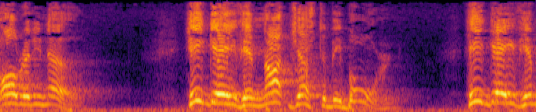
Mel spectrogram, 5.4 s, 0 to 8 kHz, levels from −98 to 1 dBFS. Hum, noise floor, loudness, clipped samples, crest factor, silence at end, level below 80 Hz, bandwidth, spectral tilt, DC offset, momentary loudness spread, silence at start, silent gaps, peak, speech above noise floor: none; -45 dBFS; -13 LUFS; under 0.1%; 16 dB; 0 s; -38 dBFS; 7.6 kHz; -4 dB/octave; under 0.1%; 18 LU; 0 s; none; 0 dBFS; 31 dB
